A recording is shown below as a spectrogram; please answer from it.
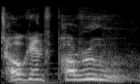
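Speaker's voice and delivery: high, ringing shouted cry. Voicing a ritual call to a gathered group: shouted call. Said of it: "is shouted".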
